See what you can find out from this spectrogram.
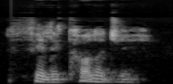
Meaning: The botanical study of ferns
- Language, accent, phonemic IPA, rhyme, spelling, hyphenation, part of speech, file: English, Southern England, /fɪlɪˈkɒləd͡ʒi/, -ɒlədʒi, filicology, fil‧ic‧o‧lo‧gy, noun, LL-Q1860 (eng)-filicology.wav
